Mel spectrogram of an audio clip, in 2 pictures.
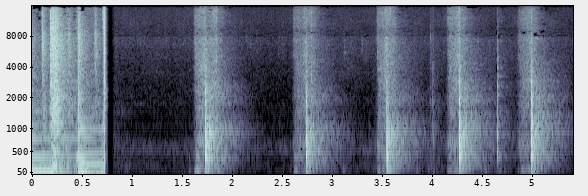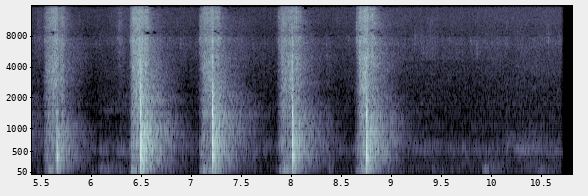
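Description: Chef's knife slicing an eggplant into rounds on a wooden cutting board: about ten crisp cuts, roughly one every three quarters of a second. Background music with guitar stops just before the cutting begins.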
